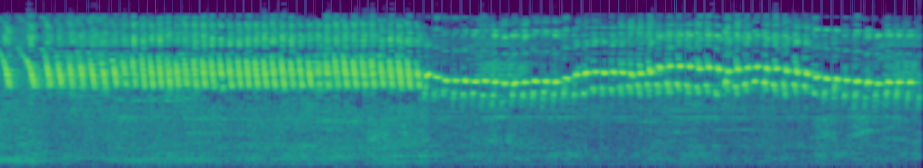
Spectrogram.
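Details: Canary song used as a master for training other canaries; a long dense rattling trill about four seconds, then a wavering rolling trill that rises and falls steadily.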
